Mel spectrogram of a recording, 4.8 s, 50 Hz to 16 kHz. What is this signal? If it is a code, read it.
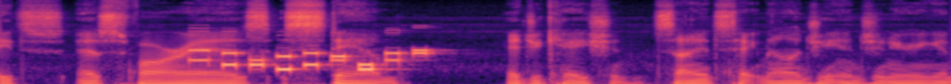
Multi-frequency trunk signalling (R1, as on North American trunks), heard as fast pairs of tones, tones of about 70 ms, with speech in English. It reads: KP 8348619 ST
